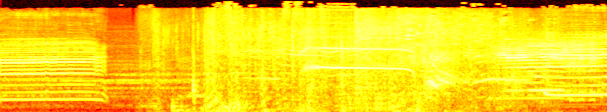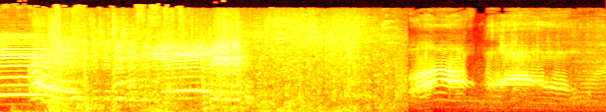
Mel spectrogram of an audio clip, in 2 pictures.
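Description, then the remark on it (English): An angry goat bleats loudly and harshly in repeated, wavering cries, sounding agitated, with a crashing clatter mixed in through the middle as someone startled falls into a trash can, and brief quieter bleats at the end. “Well, she is just a goat.”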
